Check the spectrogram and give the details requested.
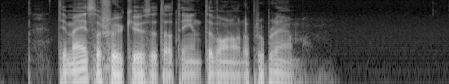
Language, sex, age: Swedish, male, 25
